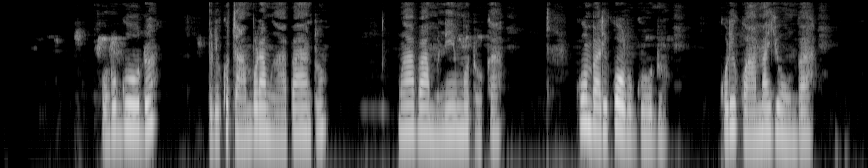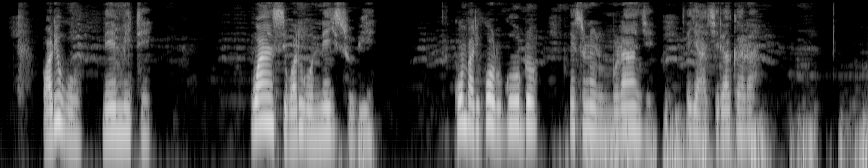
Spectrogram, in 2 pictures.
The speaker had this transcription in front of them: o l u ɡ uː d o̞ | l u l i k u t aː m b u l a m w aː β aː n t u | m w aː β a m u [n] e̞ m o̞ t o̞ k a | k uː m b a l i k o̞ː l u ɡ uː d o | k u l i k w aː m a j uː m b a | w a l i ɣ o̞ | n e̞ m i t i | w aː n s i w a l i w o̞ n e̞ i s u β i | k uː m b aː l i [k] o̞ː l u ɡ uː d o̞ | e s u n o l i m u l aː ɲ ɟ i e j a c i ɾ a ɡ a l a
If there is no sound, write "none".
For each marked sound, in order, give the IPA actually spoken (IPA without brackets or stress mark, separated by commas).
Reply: n, k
